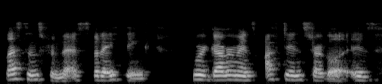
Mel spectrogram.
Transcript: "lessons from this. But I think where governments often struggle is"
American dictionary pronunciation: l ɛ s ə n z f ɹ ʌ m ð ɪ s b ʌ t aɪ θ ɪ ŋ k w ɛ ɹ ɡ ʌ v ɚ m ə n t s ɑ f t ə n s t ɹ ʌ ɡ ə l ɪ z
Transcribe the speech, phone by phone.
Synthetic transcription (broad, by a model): l ɛ s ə n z f ɹ ʌ m ð ɪ s b ʌ t aɪ θ ɪ ŋ k w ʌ ɹ ɡ ʌ v ɚ m ə n t s ɑ f t ə n s t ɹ ʌ ɡ l ɪ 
